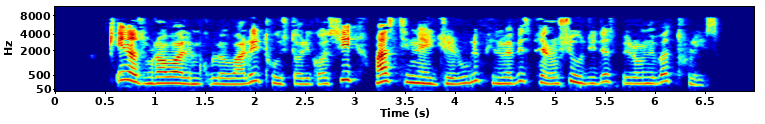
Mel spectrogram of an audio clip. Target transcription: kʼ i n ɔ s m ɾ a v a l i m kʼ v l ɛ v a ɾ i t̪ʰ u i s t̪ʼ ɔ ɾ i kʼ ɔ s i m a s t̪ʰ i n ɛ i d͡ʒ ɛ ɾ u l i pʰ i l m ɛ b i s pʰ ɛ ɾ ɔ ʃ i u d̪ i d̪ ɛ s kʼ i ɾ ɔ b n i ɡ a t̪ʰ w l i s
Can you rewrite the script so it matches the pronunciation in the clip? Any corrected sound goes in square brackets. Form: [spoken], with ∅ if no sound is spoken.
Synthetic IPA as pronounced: kʼ i n ɔ s m ɾ a v a l i m kʼ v l ɛ v a ɾ i t̪ʰ u i s t̪ʼ ɔ ɾ i kʼ ɔ s i m a s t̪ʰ i n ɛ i d͡ʒ ɛ ɾ u l i pʰ i l m ɛ b i s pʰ ɛ ɾ ɔ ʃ i u d̪ i d̪ ɛ s [pʼ] i ɾ ɔ [v] n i [b] a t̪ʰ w l i s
